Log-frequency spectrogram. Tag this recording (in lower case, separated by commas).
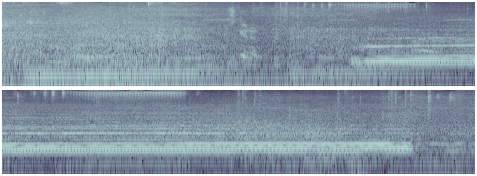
steam whistle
